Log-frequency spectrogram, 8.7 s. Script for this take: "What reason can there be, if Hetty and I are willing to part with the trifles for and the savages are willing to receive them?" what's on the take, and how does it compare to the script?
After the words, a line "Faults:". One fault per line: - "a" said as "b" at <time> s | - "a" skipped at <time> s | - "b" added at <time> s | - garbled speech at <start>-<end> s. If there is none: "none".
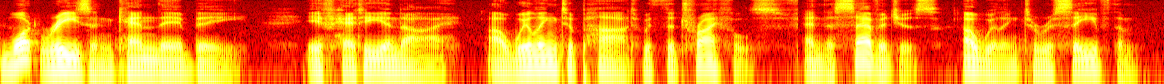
"What reason can there be, if Hetty and I are willing to part with the trifles for and the savages are willing to receive them?"
Faults:
none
